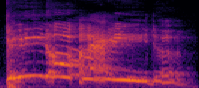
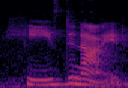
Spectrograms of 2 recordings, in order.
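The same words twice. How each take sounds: First: Loud, high "Denied!" with a laugh in it; laughing mock shout. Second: Said in the usual way. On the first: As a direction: crow the verdict gleefully. Fifth failure, laughing mock rejection.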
